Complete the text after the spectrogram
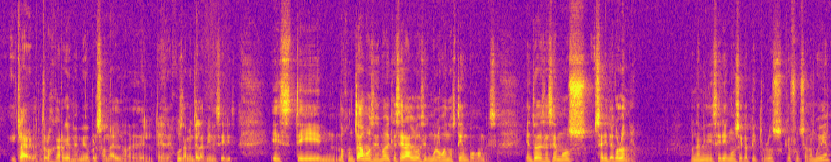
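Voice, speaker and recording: At a very fast clip, a man speaks with lively intonation. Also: medium pitch for a man. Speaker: television screenwriter. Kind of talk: interview.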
